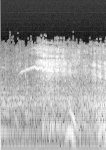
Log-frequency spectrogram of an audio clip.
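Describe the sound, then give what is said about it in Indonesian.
A horse neighs loudly as riders mount up, its whinny rising and wavering over a dense, noisy background. “Naikkan mereka ke atas kuda dan berangkat! Tidak perlu. Ayo, naiklah ke atas kuda, Muka. Hup, hup!”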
